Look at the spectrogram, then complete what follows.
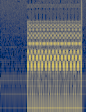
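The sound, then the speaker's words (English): A telephone rings loudly in one continuous burst of rapid electronic trilling, about a second long, then cuts off abruptly; no voices are present. “Ah, there goes the phone.”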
